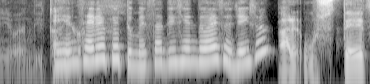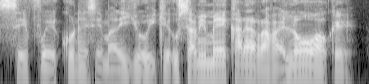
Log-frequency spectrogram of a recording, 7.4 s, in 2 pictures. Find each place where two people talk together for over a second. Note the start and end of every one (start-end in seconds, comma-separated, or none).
none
